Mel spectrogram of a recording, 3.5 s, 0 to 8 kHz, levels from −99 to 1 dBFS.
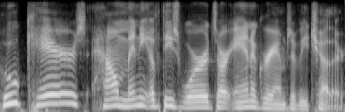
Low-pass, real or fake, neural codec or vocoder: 7.2 kHz; real; none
